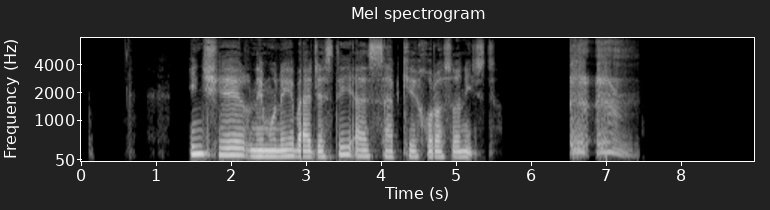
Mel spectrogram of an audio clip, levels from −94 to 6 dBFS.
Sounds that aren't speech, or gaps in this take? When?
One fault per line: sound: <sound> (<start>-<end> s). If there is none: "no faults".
sound: throat clearing (6.5-7.5 s)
